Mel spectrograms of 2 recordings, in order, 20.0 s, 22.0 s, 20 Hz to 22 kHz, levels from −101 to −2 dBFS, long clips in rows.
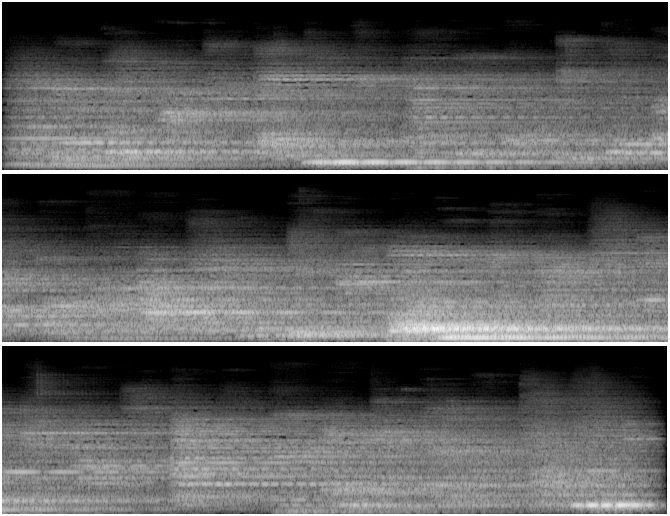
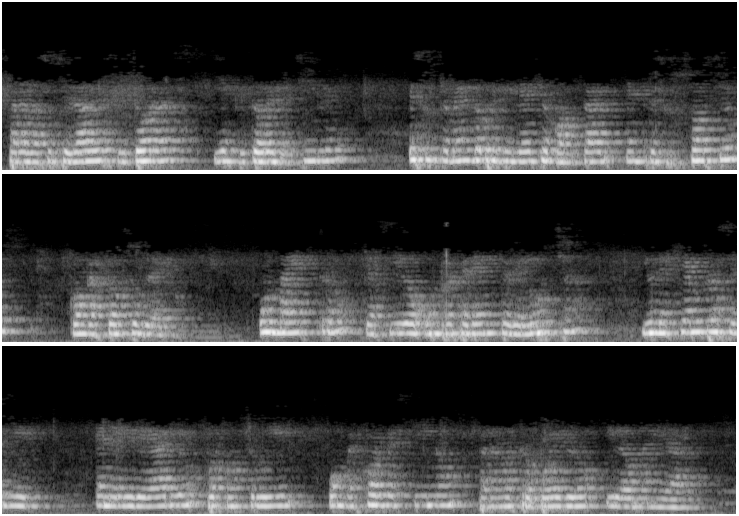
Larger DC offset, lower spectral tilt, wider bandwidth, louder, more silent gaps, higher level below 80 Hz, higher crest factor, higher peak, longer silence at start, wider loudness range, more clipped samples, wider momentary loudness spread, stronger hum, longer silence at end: neither; second, -8.5 dB/octave vs -12.5 dB/octave; first, 7.6 kHz vs 3.2 kHz; about the same, -24 LUFS vs -22 LUFS; neither; about the same, -54 dBFS vs -50 dBFS; about the same, 20 dB vs 18 dB; about the same, -4 dBFS vs -4 dBFS; about the same, 0.05 s vs 0.1 s; first, 13 LU vs 3 LU; neither; first, 16 LU vs 11 LU; neither; second, 0 s vs 0.35 s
